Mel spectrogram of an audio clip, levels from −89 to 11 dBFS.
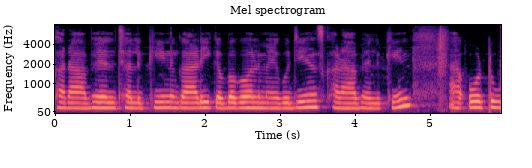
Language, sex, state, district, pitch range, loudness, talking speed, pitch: Maithili, female, Bihar, Madhepura, 180-195 Hz, -15 LUFS, 140 wpm, 185 Hz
